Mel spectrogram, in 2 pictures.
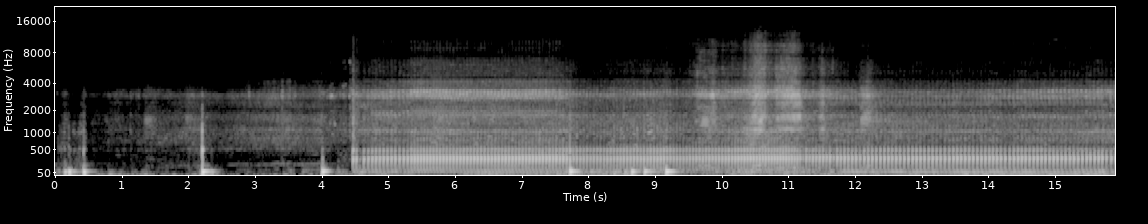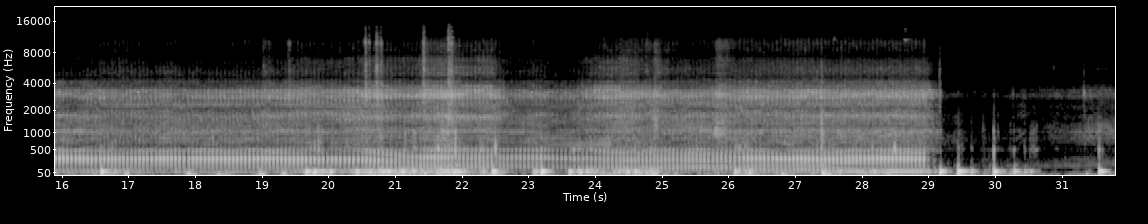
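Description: An engine running steadily at an even speed. It comes in suddenly about four seconds in and cuts off about a second before the end, with knocks and low thumps from handling throughout.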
